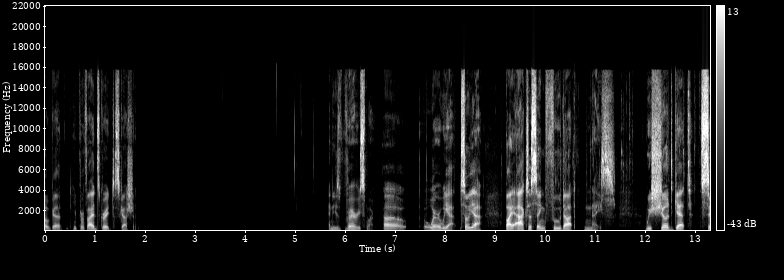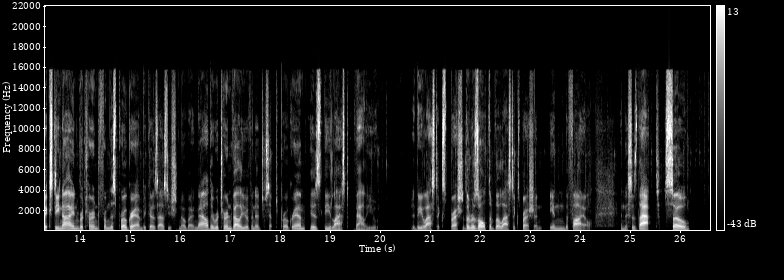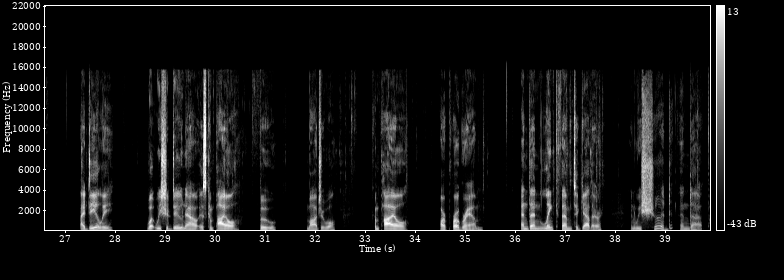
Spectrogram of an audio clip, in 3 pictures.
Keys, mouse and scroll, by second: 9.3 ctrl+e, 9.5 ctrl+space, 9.9 ctrl+alt+b, 10.0-11.1 typing, 11.3 ctrl+s, 11.8 Return, 12.2 ctrl+a, 12.3 ctrl+space, 12.4 ctrl+e, 12.4 ctrl+g, 13.2 Return, 13.4 ctrl+a, 13.6 ctrl+space, 13.6 ctrl+e, 13.7 ctrl+g, 14.0 ctrl+space, 14.1 ctrl+a, 15.2 ctrl+g, 15.3 ctrl+p, 15.4 ctrl+p, 15.6 ctrl+space, 15.6 ctrl+n, 15.8 ctrl+n, 15.8 ctrl+g, 17.7 ctrl+space, 17.8 ctrl+a, 19.8 ctrl+g, 20.0 ctrl+p, 20.1 ctrl+p, 20.4 ctrl+n, 20.5 ctrl+n, 20.9 ctrl+p, 21.1 ctrl+p, 21.2 ctrl+space, 21.2 ctrl+e, 21.4 ctrl+n, 21.4 ctrl+e, 21.5 ctrl+g, 21.7 ctrl+space, 21.8 ctrl+a, 21.8 ctrl+p, 22.0 ctrl+p, 22.0 ctrl+g, 22.1 ctrl+e, 22.3 ctrl+n, 22.3 ctrl+a, 22.6 ctrl+space, 22.6 ctrl+e, 22.7 ctrl+g, 22.9 ctrl+space, 23.0 ctrl+p, 23.1 ctrl+p, 23.2 ctrl+g, 23.3 ctrl+e, 23.5 ctrl+n, 23.6 ctrl+n, 23.9 ctrl+space, 23.9 ctrl+a, 24.1 ctrl+p, 24.1 ctrl+g, 24.2 ctrl+e, 24.2 ctrl+n, 24.4 ctrl+n, 24.6 ctrl+space, 24.6 ctrl+a, 25.2 ctrl+g, 25.4 ctrl+p, 25.6 ctrl+p, 25.6 ctrl+space, 25.7 ctrl+e, 25.7 ctrl+g, 26.2 ctrl+s, 26.7 Return, 27.5 ctrl+s, 28.3 ctrl+p, 28.4 ctrl+a, 28.5 ctrl+p, 30.3 ctrl+space, 30.4 ctrl+n, 30.5 ctrl+n, 31.4 ctrl+g, 32.9 Return, 33.5 ctrl+a, 33.9 ctrl+space, 34.0 ctrl+n, 34.1 ctrl+n, 35.4 ctrl+g, 37.1 Return, 37.8 Return.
